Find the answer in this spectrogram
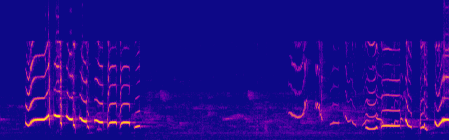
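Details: Home-kept Oriental magpie-robin in full song during daily therapy: a brief silence, then a loud series of about nine quick, clear whistled notes, a quiet pause, and a final run of rising and twisting whistles.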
